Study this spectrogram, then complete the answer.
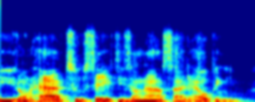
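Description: At a fairly quick pace, a man talks with audible room echo. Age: 30s. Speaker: competitive video game player. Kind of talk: casual chat. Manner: animated.

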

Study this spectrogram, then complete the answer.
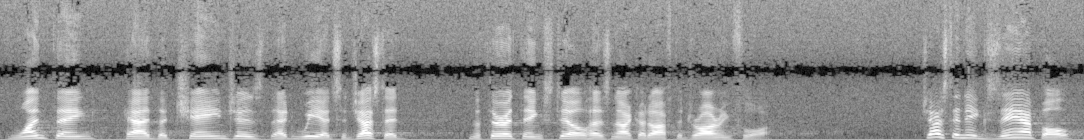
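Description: The man's delivery comes at a very slow pace. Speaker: clergyman giving a lecture. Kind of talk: lecture. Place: church.

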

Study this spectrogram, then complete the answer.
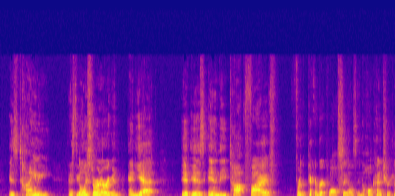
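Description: This voice moves at a moderate pace, with very wide pitch swings and vocal fry. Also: man. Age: 60s. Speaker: YouTube channel host, Lego hobbyist. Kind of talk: casual interview. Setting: studio.

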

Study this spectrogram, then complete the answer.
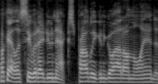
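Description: A man speaks with monotone, flat intonation against a quiet background, the sound dry with no echo. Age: 50s. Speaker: solo homesteader vlogger. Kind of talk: casual vlog narration. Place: open country. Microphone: phone near.

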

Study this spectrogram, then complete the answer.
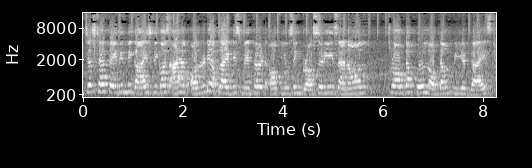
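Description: Music plays in the background behind a woman with a high pitch. She speaks at a moderate pace with fairly even intonation. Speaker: fitness vlogger. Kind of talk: casual vlog chat. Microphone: phone near.

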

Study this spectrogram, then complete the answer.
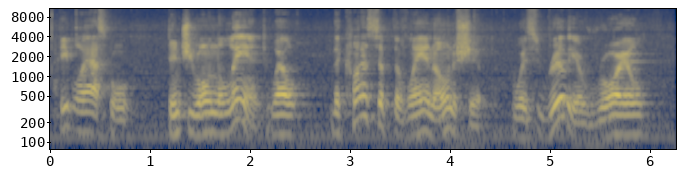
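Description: With audible room echo, a man speaks at a fairly slow pace and medium pitch with lively intonation. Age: 70s. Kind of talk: public comment. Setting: city council meeting. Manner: halting.

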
